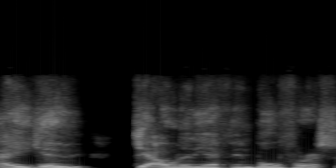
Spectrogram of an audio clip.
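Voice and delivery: mock booming angry yell. Retelling how someone yelled at the speaker after losing the ball: booming voice. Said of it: "I heard this booming voice".

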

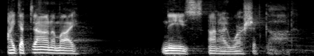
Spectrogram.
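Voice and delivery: put-on deep, low, soft, refined educated English accent. Retelling what a man said to Larry, in his educated English sort of accent. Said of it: "in his educated English sort of accent".

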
